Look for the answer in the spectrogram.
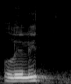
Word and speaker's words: Lilith: pero se pronuncia Lilith, Lilith pero con, con H al último, o sea, L, eh, T, H, perdón.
